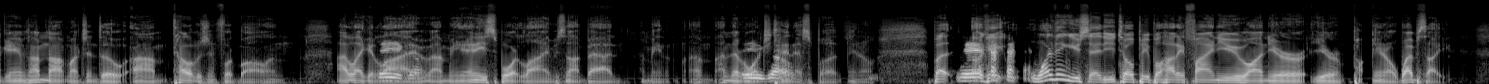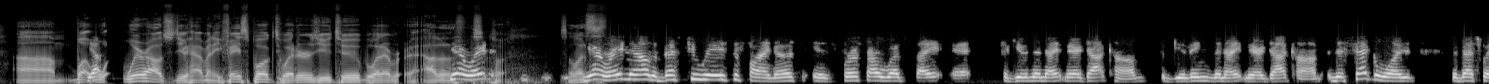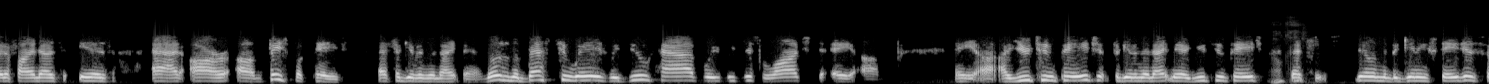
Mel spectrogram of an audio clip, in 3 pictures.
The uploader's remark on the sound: Location: TMB Office, Phone.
